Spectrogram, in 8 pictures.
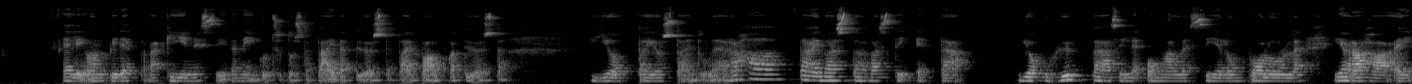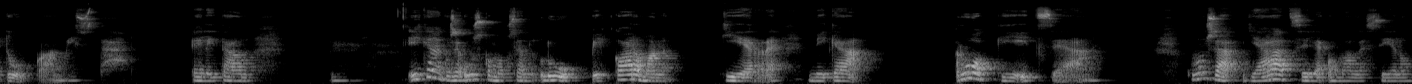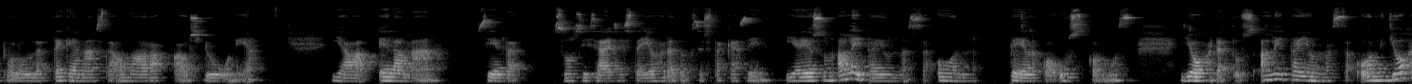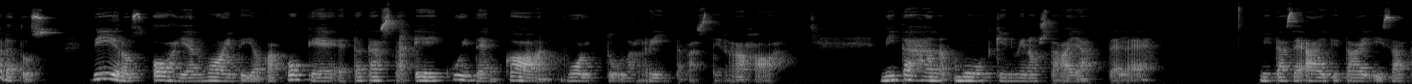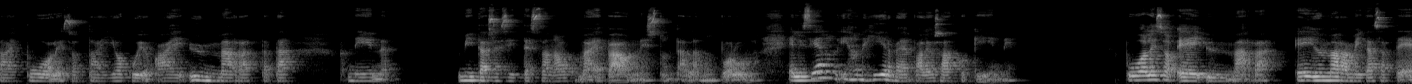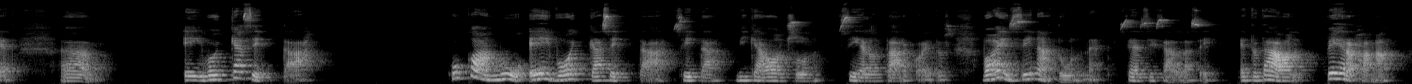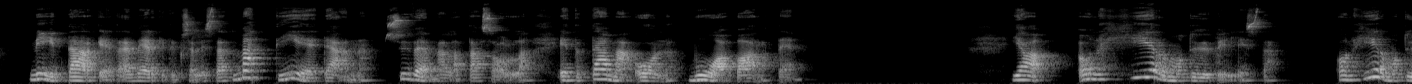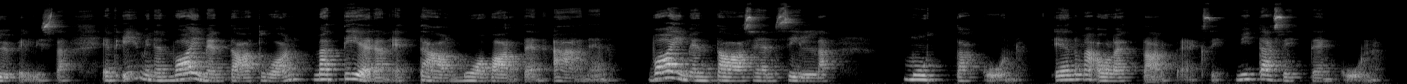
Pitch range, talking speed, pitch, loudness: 155-200 Hz, 105 wpm, 170 Hz, -29 LUFS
